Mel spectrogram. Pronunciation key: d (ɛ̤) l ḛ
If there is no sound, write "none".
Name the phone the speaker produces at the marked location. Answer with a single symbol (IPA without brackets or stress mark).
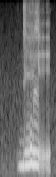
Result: ɛ̤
